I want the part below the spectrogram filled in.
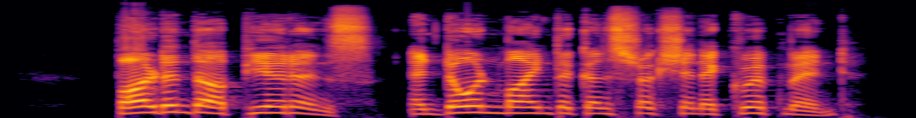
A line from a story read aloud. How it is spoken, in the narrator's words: screamed at them over the loud noise of the jackhammers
